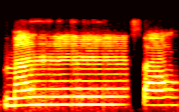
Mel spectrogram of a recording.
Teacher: Jadi kayak suara hidungnya itu lebih banyak daripada di bibir.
